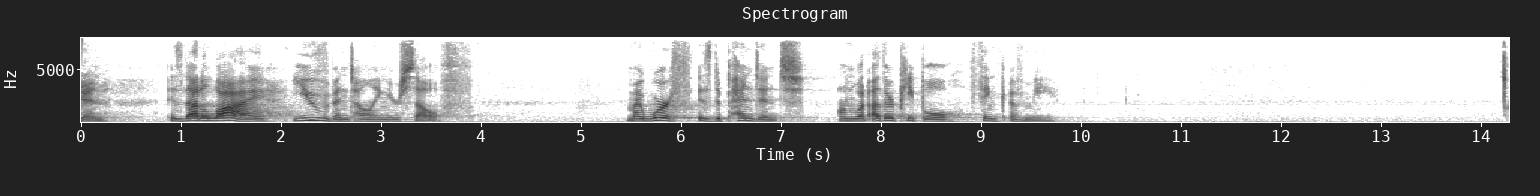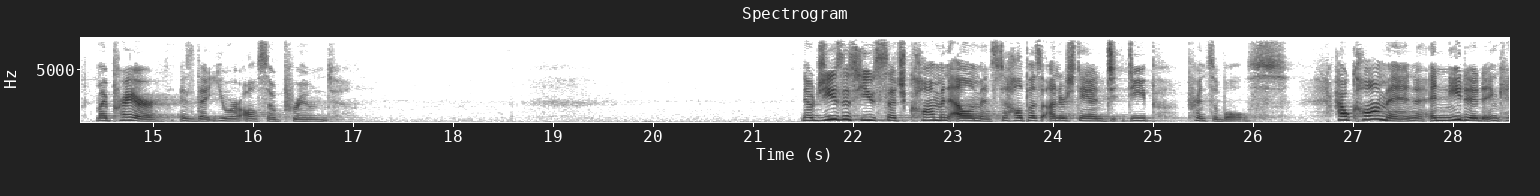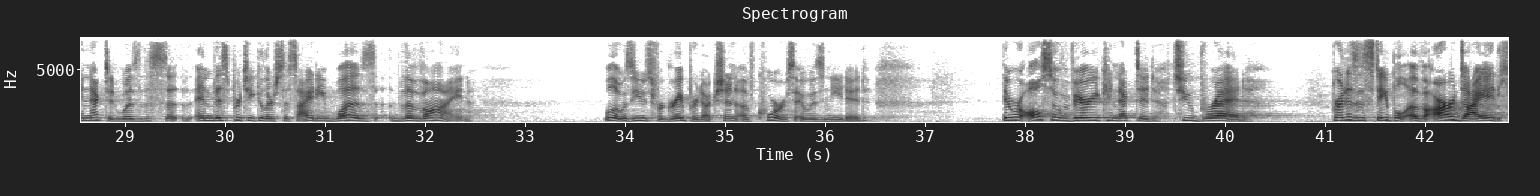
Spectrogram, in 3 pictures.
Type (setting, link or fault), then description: setting, large echoing room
